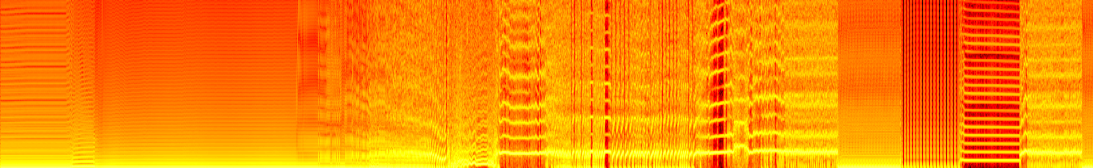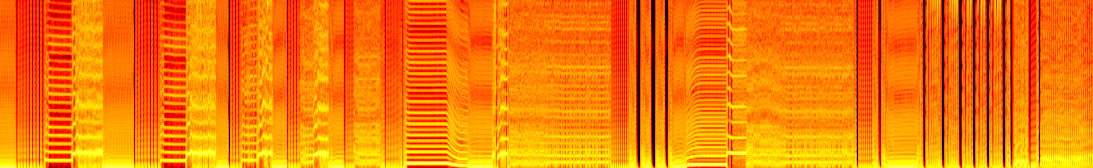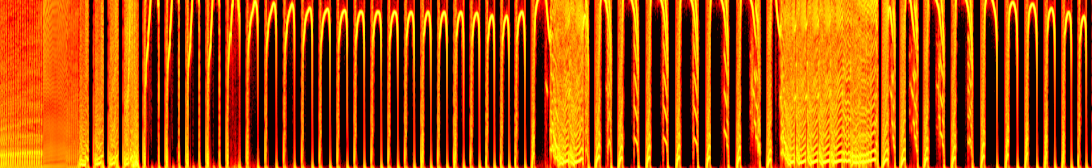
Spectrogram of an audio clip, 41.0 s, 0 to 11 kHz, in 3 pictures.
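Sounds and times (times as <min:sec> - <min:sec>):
harsh glitchy synth noise: 0:25.2 - 0:40.9.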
